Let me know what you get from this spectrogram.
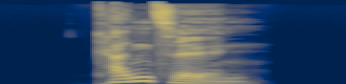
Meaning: plural of Kanzel
- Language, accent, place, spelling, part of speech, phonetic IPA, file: German, Germany, Berlin, Kanzeln, noun, [ˈkant͡sl̩n], De-Kanzeln.ogg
